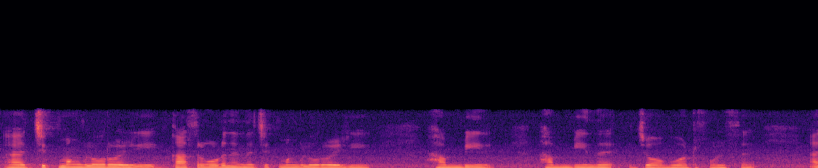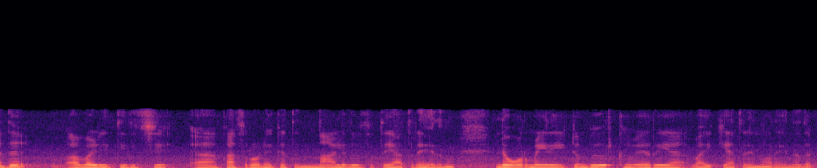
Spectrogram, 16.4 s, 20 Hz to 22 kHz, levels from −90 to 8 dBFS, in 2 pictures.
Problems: none marked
